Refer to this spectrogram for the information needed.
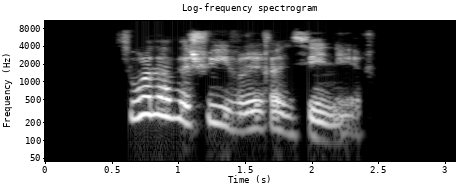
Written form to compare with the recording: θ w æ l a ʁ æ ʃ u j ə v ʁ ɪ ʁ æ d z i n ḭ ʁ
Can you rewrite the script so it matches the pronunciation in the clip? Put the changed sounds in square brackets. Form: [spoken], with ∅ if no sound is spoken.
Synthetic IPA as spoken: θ w æ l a [ð] æ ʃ u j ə v ʁ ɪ ʁ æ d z i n ḭ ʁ

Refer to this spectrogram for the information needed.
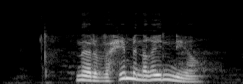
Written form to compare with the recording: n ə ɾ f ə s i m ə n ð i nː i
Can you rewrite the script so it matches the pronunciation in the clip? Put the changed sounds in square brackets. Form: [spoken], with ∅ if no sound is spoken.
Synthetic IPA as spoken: n ə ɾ [v] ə [ħ] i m ə n [ʁ] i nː i

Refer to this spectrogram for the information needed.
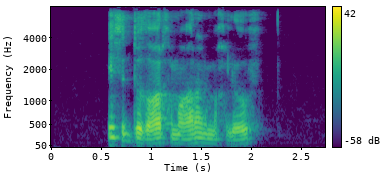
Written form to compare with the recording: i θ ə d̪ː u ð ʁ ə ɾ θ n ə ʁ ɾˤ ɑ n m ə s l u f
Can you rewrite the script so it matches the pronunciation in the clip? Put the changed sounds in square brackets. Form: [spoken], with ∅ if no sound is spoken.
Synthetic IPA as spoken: i θ ə d̪ː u ð ʁ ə ɾ θ [m] ə ʁ ɾˤ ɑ n m ə [χ] l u f

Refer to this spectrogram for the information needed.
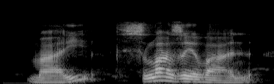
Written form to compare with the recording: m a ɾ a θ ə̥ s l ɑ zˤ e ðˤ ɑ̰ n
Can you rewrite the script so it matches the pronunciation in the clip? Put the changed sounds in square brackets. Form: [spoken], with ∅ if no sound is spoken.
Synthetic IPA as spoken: m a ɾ [i] θ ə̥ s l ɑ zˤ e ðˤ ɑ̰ n

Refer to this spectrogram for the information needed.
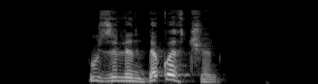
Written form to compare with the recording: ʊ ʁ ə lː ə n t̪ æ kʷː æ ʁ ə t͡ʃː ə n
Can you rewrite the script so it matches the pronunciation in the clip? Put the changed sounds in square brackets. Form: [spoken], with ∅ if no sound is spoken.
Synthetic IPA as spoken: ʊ [z] ə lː ə n [d̪] æ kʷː æ [ð] ə t͡ʃː ə n

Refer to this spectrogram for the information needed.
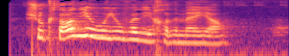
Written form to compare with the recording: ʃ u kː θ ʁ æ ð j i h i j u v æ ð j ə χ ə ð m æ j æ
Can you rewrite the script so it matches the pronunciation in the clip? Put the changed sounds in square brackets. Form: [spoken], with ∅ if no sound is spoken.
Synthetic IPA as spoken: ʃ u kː θ ʁ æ ð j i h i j u v æ ð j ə χ ə ð m æ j æ

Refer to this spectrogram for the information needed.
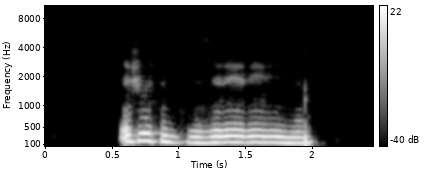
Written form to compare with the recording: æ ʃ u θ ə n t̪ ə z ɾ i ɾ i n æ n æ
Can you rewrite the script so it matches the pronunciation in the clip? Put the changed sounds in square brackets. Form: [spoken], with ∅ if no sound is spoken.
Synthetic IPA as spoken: æ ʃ u θ ə n t̪ ə z ɾ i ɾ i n [i] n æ

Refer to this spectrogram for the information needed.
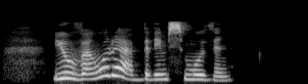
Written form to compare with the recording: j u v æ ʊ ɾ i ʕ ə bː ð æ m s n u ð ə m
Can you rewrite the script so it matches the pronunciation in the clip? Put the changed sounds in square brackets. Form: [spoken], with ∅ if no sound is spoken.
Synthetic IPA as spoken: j u v æ ʊ ɾ i ʕ ə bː ð [i] m s [m] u ð ə [n]

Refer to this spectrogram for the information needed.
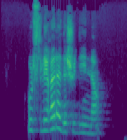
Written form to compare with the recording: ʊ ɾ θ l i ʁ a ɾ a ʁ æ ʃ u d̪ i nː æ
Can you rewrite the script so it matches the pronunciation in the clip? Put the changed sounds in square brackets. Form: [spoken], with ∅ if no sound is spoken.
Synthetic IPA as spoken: ʊ ɾ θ l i ʁ a ɾ a [ð] æ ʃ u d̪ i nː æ

